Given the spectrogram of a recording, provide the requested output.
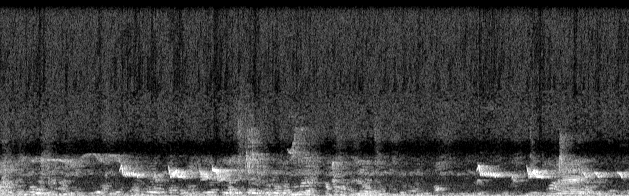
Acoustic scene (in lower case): park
